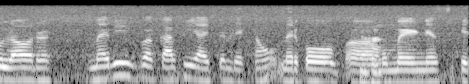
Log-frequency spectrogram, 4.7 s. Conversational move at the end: listening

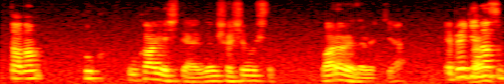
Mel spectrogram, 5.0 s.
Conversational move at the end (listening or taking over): listening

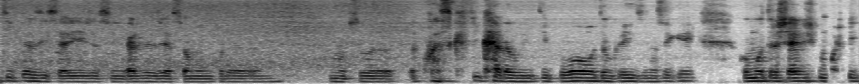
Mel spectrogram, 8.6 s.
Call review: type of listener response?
listening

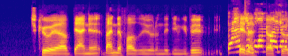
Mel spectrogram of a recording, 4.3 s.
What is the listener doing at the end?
taking over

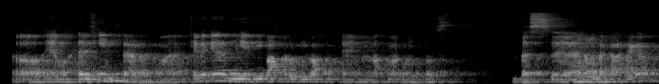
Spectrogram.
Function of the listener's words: listening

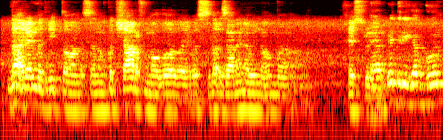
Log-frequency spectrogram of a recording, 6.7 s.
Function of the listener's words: taking over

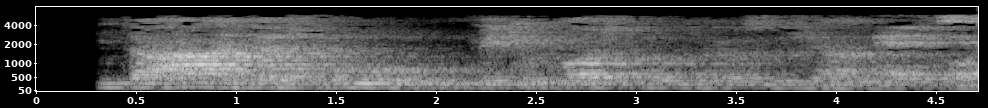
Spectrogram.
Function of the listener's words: taking over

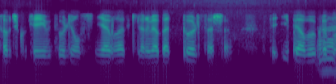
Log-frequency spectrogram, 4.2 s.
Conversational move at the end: taking over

